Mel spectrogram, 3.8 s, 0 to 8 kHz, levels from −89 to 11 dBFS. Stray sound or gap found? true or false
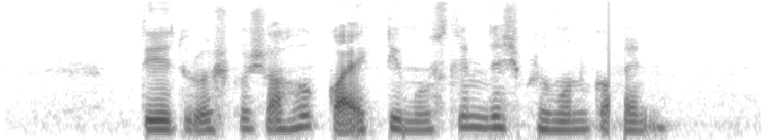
true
